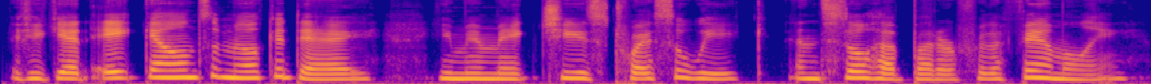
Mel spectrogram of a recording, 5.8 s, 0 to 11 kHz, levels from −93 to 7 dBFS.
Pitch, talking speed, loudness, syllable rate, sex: 230 Hz, 240 wpm, -18 LUFS, 5.5 syllables/s, female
